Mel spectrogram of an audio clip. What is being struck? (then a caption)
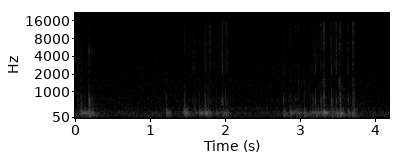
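Smartphone with glass front and back. Fingernails tap the glass screen of an iPhone X lying on a mat, then the phone is flipped and its white glass back is tapped. Short, clicky, low-pitched taps come in irregular clusters with quiet gaps between them.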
